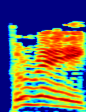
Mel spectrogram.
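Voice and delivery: high, mildly excited cheer; joyful cry. A narrator's reading. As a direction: call out a cheer from the bed. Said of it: "cried the prince from the bed".

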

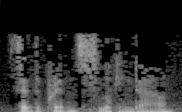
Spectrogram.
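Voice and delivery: usual speaking voice

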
